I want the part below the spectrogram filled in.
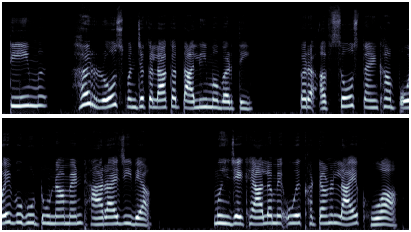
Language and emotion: Sindhi, sad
